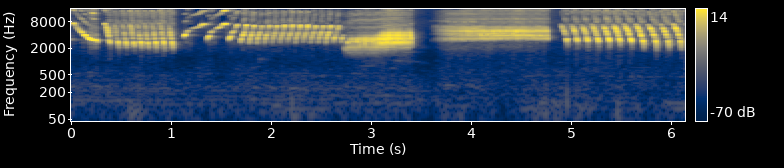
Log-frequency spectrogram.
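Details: High-pitched canary song from a bird in breeding condition, used to make other birds sing: fast repeated trill notes, a rich buzzy roll, then more rapid even trills in quick succession.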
